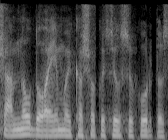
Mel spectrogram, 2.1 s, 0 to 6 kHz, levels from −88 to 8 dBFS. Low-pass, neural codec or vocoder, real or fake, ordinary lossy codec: 5.4 kHz; codec, 16 kHz in and 24 kHz out, 0.6 kbps, FocalCodec, streaming, 2048 codes; fake; AAC, 24 kbps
